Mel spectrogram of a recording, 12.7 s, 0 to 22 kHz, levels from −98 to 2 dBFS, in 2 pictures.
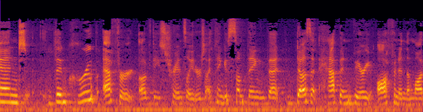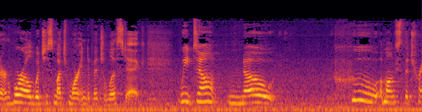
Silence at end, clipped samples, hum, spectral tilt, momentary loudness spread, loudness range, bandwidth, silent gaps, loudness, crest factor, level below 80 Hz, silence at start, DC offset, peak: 0 s; under 0.1%; none; -4 dB/octave; 16 LU; 4 LU; 12.5 kHz; none; -19 LUFS; 18 dB; -36 dBFS; 0 s; under 0.1%; 0 dBFS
